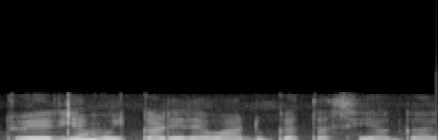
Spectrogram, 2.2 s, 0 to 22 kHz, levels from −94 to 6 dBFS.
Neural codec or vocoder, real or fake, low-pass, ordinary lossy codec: none; real; 7.2 kHz; none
